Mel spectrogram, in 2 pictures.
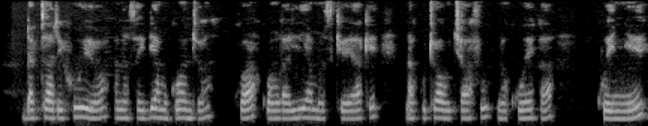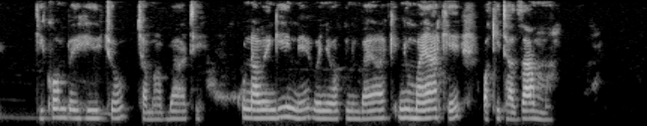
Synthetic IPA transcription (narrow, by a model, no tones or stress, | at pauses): ɗak̚taɾihujɔanasaiɗiam̩ɠɔnd͡ʒwa | kwakuaŋɡaliamasi̥kiɔjakʰɛ | nakutʰɔaut͡ʃafunakuwɛka | kwɛɲɛ | kikʰɔmbɛɦit͡ʃɔt͡ʃamaɓatʰikunawɛŋɡinɛwɛɲɛwa | ɲumajakʰɛwakitazama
